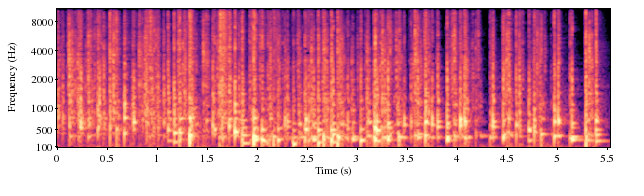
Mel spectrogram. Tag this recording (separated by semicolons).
howie; sax; smith; noise; pad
